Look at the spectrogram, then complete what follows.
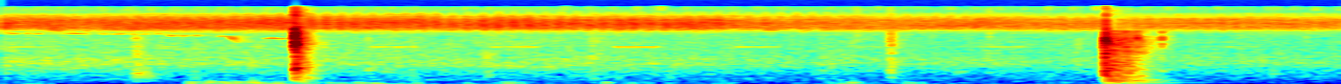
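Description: Steady high insect buzz outdoors. A sharp click comes about a second in and a heavier thud a little after four and a half seconds, handling noises around the car.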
